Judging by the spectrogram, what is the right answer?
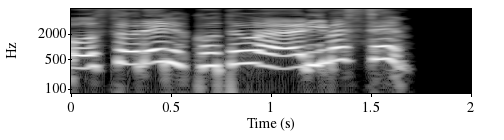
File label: levelup, ja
